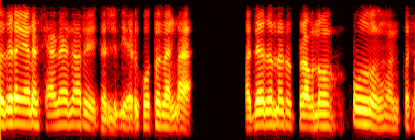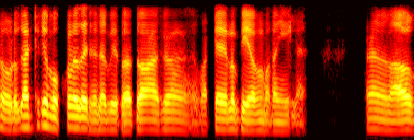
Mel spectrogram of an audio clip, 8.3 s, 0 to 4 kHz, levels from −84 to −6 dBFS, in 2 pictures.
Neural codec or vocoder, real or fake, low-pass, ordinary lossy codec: codec, 16 kHz, 1 kbps, FunCodec, trained on Chinese and English, 50 frames a second; fake; 3.6 kHz; none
